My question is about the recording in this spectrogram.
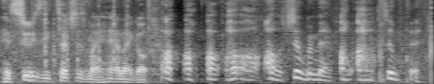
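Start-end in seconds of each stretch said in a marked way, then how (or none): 1.7-4.2 high, laughing fanboy gasps; starstruck gushing. Retold or imitated. Shaking Christopher Reeves' hand, high giddy fanboy gasps. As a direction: gasp like a giddy kid meeting a hero.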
